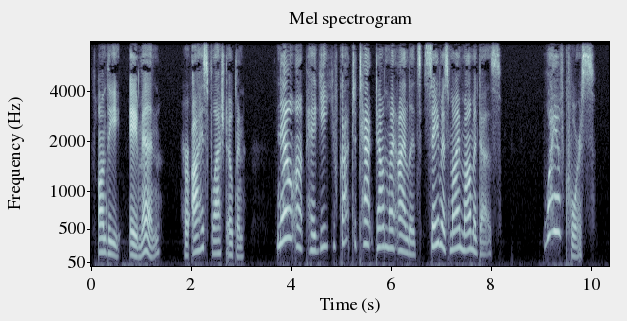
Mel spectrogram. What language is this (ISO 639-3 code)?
eng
